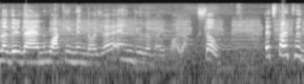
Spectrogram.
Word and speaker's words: Euluvye: So ang Euluvye came from I love you, kabaliktaran ng I love you. I love you. Wow. So it came from I love you. Pag binaliktad siya, Euluvye.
